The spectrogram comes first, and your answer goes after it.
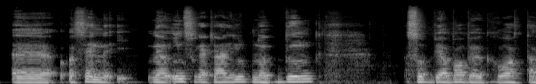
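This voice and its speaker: Somewhat breathy and fairly low, a man's voice moves at a moderate pace with fairly even intonation. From Malmö, southern Sweden. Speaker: guest, friend of host. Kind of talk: casual chat.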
